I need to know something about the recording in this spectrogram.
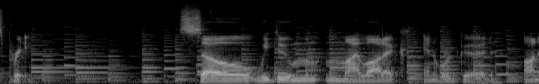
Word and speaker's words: Milotic: way as well is Milotic don't you mean Milotic no I said Milotic cuz I like that better I think that's how it should be pronounced Milotic what is my low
